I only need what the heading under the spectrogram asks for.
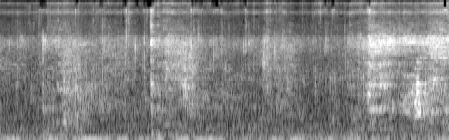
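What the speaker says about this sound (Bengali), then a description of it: "দিয়ে দিচ্ছি এর মধ্যে মুগ ডাল। মুগ ডালটাও কিন্তু সুন্দরভাবে ভেজে নেব তেলের সাথে।" Raisins and moong dal frying in hot oil for khichuri, a soft close sizzle with light stirring scrapes and faint utensil clinks, no voices.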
